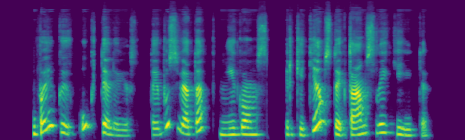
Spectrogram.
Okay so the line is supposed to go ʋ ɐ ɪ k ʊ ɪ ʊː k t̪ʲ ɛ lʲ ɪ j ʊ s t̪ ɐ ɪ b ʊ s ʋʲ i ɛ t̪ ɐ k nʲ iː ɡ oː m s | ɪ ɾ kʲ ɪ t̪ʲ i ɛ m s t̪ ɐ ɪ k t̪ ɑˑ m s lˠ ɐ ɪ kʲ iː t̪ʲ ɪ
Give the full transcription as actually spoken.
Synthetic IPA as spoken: ʋ ɐ ɪ k ʊ ɪ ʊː k t̪ʲ ɛ lʲ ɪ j ʊ s t̪ ɐ ɪ b ʊ s ʋʲ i ɛ t̪ ɐ k nʲ iː ɡ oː m s | ɪ ɾ kʲ ɪ t̪ʲ i ɛ m s t̪ ɐ ɪ k t̪ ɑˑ m s lˠ ɐ ɪ kʲ iː t̪ʲ ɪ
